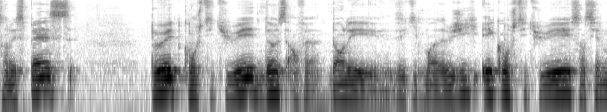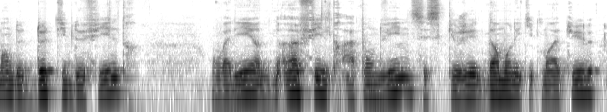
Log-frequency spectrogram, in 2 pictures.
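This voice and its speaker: A man's voice: low voice, mellow. A man giving a technical tutorial in a careful, didactic way, rephrasing step by step as he teaches. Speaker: electronics teacher, presenter.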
